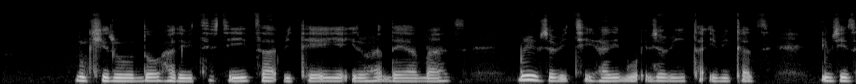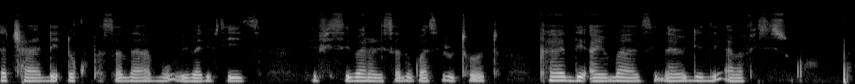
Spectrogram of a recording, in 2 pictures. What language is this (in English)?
Rundi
